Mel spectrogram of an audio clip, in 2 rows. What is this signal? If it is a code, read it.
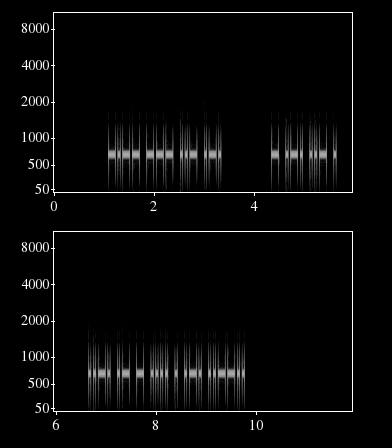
Morse code, heard as a keyed tone, about 25 wpm, 700 Hz. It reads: YOUR TRUE FATHER?
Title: 3x Word-Spacing - Sentences from Top 400 Words - 25wpm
